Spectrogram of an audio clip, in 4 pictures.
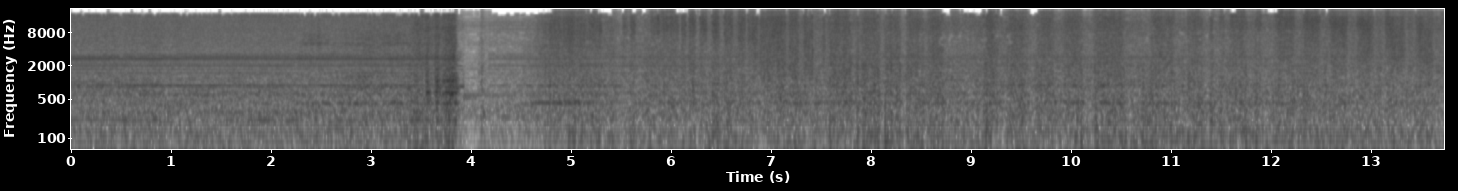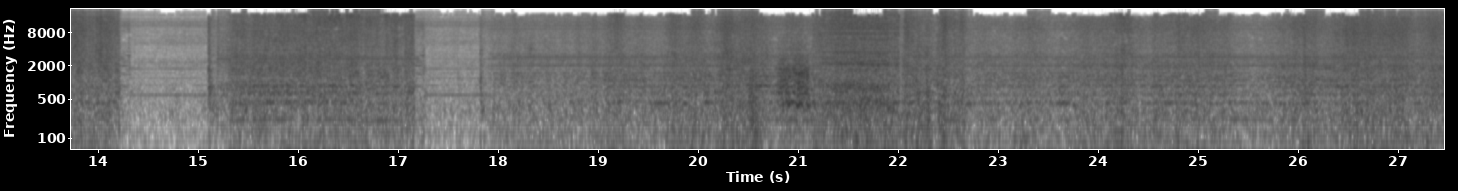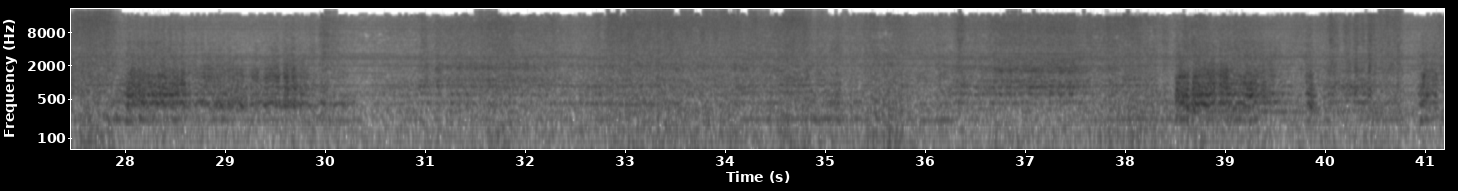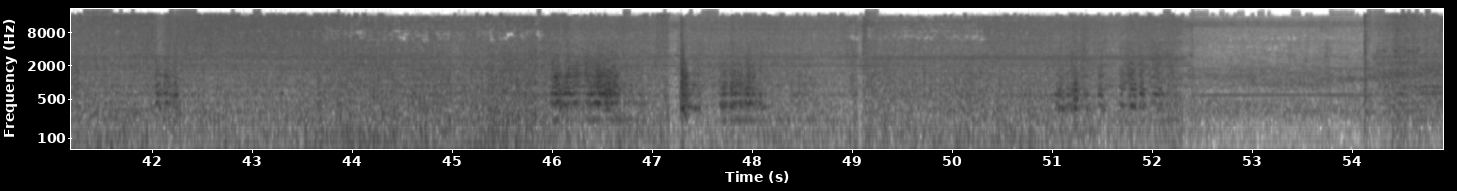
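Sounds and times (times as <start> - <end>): pressure washer spraying: 4.6 - 14.2, 18.9 - 25.2, 31.3 - 52.4, 54.1 - 54.9.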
